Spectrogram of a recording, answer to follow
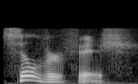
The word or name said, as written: silverfish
